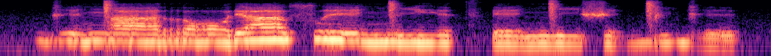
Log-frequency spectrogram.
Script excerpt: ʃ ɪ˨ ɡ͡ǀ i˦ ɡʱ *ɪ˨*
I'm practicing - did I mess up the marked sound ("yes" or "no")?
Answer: no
